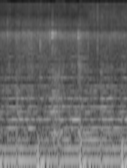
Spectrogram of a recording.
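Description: Cumin, garlic, curry leaves, onion and green chili fry in a pan with oil, a loud, close, continuous sizzle and crackle with no one speaking.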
